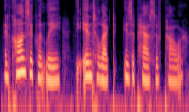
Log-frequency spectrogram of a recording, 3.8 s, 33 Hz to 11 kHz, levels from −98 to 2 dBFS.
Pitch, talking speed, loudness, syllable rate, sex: 195 Hz, 125 wpm, -20 LUFS, 4.9 syllables/s, female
